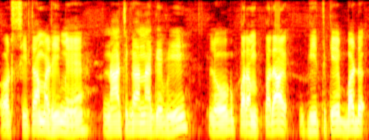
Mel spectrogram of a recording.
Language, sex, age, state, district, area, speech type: Maithili, male, 30-45, Bihar, Sitamarhi, urban, spontaneous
